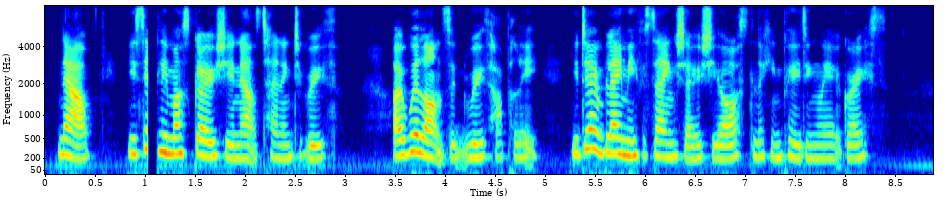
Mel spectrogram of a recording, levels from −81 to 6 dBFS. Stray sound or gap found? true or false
true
